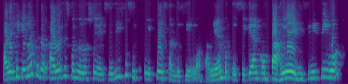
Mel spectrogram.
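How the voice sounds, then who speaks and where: A French teacher gives a language class over a video call, patient and explanatory, often pausing to make sure everyone is following. Her voice is mellow, low-key and also animated, and the audio sounds dull and lo-fi, like a compressed online class.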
